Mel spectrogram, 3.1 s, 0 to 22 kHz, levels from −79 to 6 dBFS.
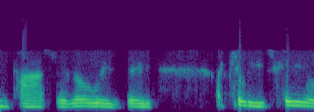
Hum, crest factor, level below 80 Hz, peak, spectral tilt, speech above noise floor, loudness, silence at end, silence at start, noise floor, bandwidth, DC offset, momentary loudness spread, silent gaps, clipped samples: none; 14 dB; -68 dBFS; -6 dBFS; -9.5 dB/octave; 22 dB; -19 LUFS; 0 s; 0 s; -41 dBFS; 4.6 kHz; under 0.1%; 10 LU; none; under 0.1%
